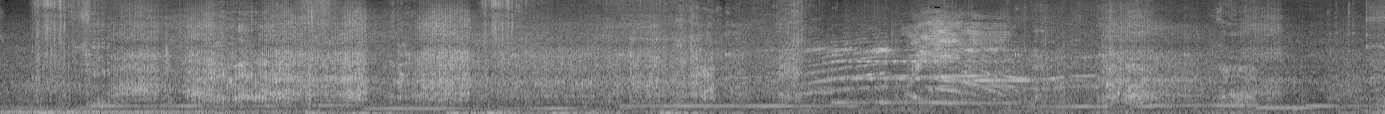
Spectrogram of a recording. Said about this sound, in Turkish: Tam da baykuşun dediği gibi kocaman canavar makinalar ormanı yok etmek için hızla onlara doğru ilerlemektedir.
